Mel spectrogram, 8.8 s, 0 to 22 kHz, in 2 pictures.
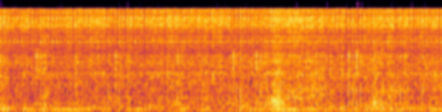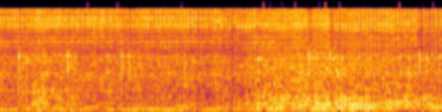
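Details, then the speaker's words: Kawasaki Bayou 220 ATV bought cheap as non-running, pull-started because the starter only clicks: the single-cylinder engine runs unevenly, with irregular sharp pops backfiring through the carburetor; valves are to be checked next. "all right you can kind of hear it backfiring it's popping out of the carburetor"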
